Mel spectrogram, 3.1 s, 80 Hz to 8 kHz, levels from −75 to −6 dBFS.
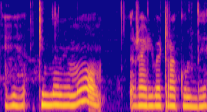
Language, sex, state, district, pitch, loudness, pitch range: Telugu, female, Andhra Pradesh, Visakhapatnam, 210 Hz, -18 LUFS, 200-220 Hz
